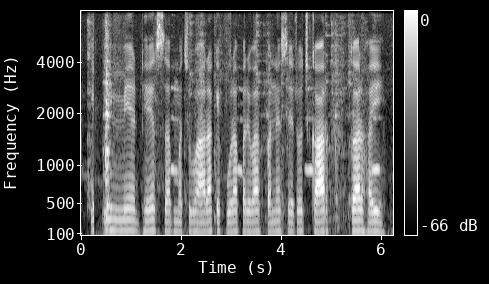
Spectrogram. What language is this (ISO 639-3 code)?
mag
